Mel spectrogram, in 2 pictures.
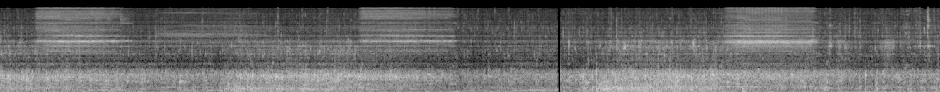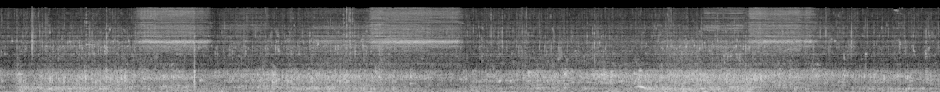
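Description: Scuba breathing heard underwater through a regulator: six short hissing inhalations about every four to five seconds, with a continuous low rumble of exhaled bubbles between them.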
